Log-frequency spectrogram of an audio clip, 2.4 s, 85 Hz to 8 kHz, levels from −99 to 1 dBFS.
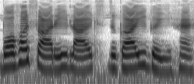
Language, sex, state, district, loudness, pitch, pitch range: Hindi, female, Punjab, Pathankot, -14 LUFS, 200 Hz, 185-215 Hz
